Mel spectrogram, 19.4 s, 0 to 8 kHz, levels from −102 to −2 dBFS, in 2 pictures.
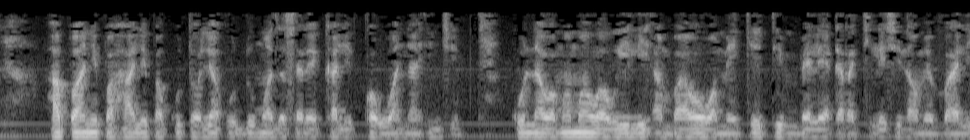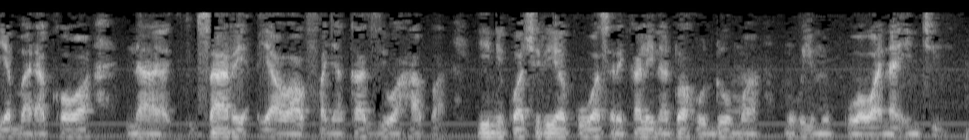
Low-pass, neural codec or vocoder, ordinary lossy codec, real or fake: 7.2 kHz; none; MP3, 24 kbps; real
